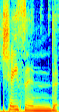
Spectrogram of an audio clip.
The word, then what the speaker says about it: chastened: Chasten. – That is the wrong pronunciation, but it is the correct word. The word is chastened. Chastened. It does look like Chasten.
